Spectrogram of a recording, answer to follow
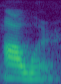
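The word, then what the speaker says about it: hour: मतलब होता है घंटा यहां हा साइलेंट होता है इसे आप पढ़ने हैं अवर अवर ठीक है अवर जल्दी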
